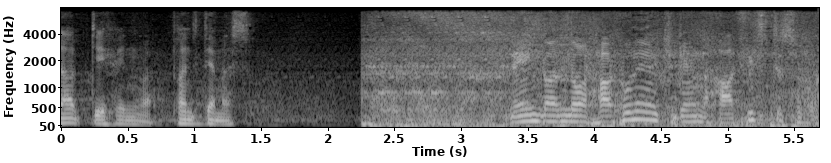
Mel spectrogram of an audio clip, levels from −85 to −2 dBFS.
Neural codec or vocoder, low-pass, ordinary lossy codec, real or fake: codec, 16 kHz, 1.1 kbps, Voila-Tokenizer; 7.2 kHz; none; fake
